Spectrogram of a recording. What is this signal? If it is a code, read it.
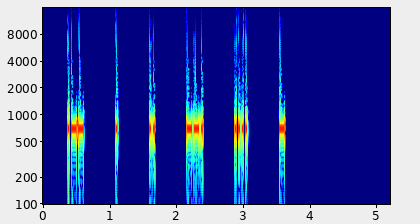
Morse code, heard as a keyed tone, about 44 wpm, spaced as for 15 wpm, 690 Hz. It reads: WEIGHT
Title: 6x Character Spacing - Top 500 Words - 45wpm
